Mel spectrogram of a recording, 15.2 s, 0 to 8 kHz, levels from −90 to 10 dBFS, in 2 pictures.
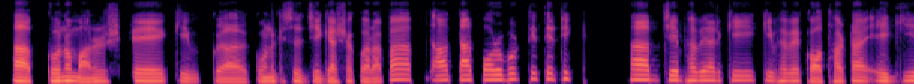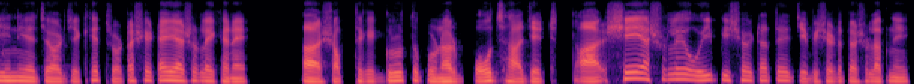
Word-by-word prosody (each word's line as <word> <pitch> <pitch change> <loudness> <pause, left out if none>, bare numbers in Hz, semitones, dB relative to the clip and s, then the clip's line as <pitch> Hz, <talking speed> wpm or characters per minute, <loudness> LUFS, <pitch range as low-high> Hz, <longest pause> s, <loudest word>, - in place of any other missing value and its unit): আ - - +10 0.2
কোন 135 0 +5 0.2
মানুষকে 125 +4 0 0.3
কিউ 120 -2 -2 0.2
কা 120 -2 +1 0.3
কোন 125 0 +2
কিছু 135 - -4
জিজ্ঞাসা 115 +1 0
করা 110 0 +1
বা 175 - +4
আ - - 0 0.2
তা 165 - 0 0.2
তার 170 0 +4
পরবর্তীতে 190 +3 0
ঠিক 215 - -1 0.5
আ - - +6 0.2
যেভাবে 155 -1 +2
আরকি 150 +2 -5 0.2
কিভাবে 135 -2 0
কথাটা 125 +3 +1 0.2
এগিয়ে 140 +3 0
নিয়ে 135 -2 +3
যাওয়ার 115 -3 +1
যে 120 - -2
ক্ষেত্রটা 135 -7 -4
সেটাই 155 0 +2
আসলে 135 0 -2
এখানে 115 -1 +1 0.6
আ - - +9 0.2
সবথেকে 120 +3 -3
গুরুত্বপূর্ণ। 140 -4 +1
আর - - +2 0.2
বোঝা 130 -1 +2
যেট 105 -3 -1 0.3
আর 115 - +5
সে 215 - +4 0.2
আসলে 185 +1 -4 0.2
ওই 155 - +2
বিষয়টাতে 150 -1 -3
যে 110 - -1
বিষয়টাতে 120 +2 -4
আসলে 125 +2 -5
আপনি 130 0 -2
135 Hz, 170 wpm, -24 LUFS, 120-155 Hz, 0.6 s, আ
